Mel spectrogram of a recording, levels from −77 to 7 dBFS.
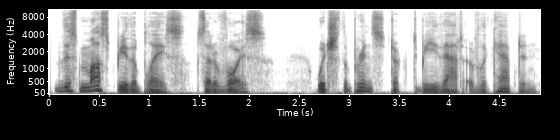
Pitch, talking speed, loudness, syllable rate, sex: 95 Hz, 220 wpm, -20 LUFS, 5.2 syllables/s, male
